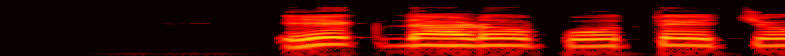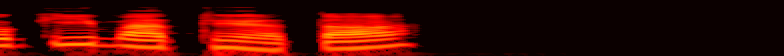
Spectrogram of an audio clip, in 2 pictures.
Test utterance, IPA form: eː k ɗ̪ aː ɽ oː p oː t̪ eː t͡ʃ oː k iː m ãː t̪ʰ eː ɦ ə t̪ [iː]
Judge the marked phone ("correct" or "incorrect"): incorrect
